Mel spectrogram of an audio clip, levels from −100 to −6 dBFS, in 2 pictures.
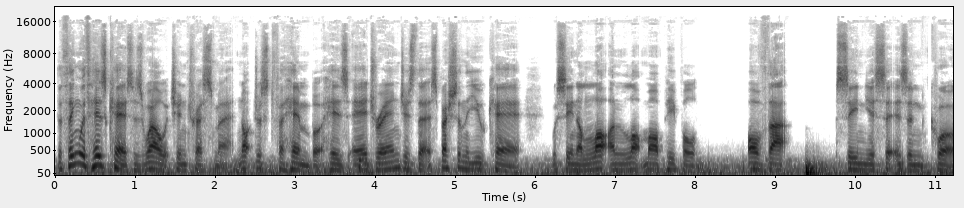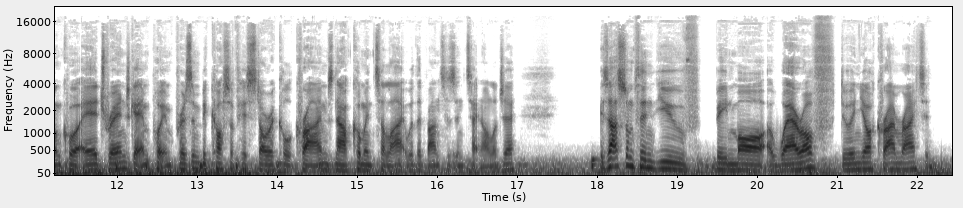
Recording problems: low rumble; faint; throughout; 20 dB below the speech

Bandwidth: 18 kHz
